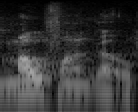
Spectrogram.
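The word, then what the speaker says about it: mofongo: She was telling me about some shit called Mufungo. – Mufungo. – Mufungo last night. And I was like, what the fuck is that? – What is that? – And she was like, it's pronounced Mofungo.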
